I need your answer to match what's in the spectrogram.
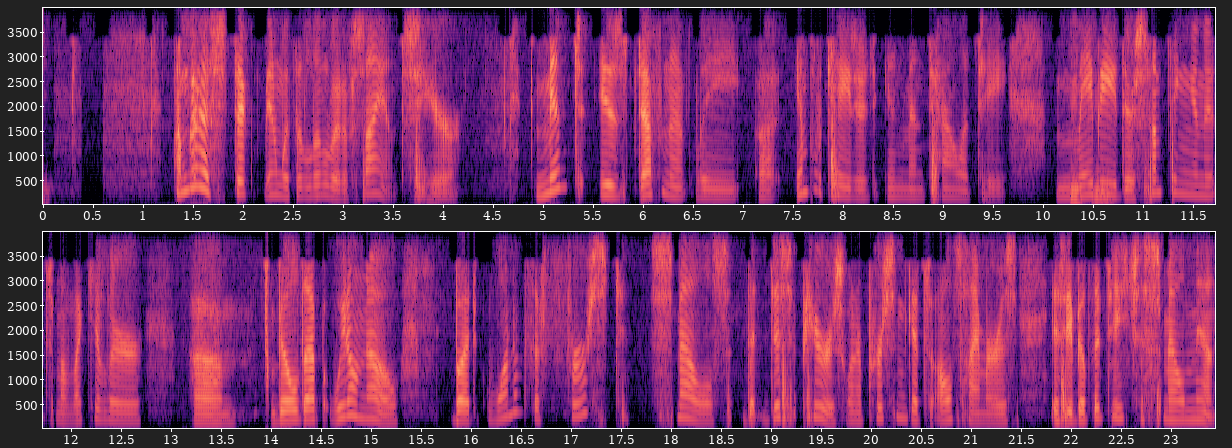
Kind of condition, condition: link, phone line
